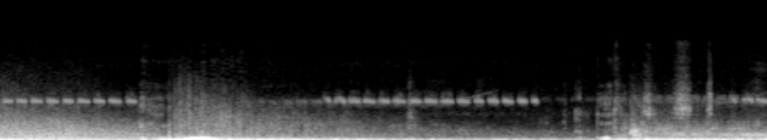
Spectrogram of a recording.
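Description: A man speaks weakly in a hoarse, dying voice, close by.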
